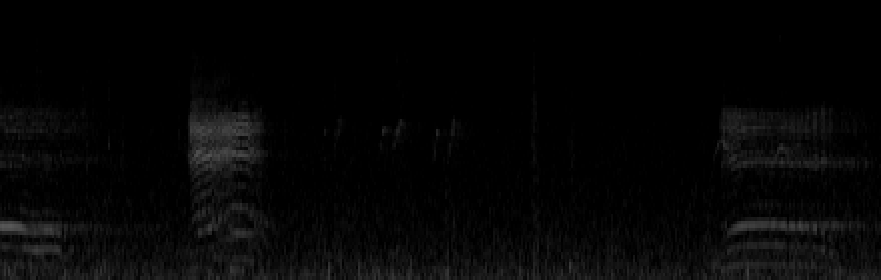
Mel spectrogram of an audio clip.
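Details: Sheep giving two strong, quavering bleats, a short loud one early and a longer wavering one near the end, with a fainter bleat fading at the start and soft high chirps between.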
